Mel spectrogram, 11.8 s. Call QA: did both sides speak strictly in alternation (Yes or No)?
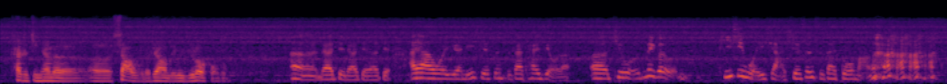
Yes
